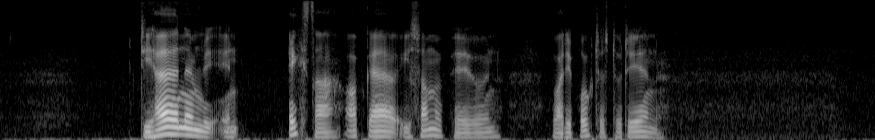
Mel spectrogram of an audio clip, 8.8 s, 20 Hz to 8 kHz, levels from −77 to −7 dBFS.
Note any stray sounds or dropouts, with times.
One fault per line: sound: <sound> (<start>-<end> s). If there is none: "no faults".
no faults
